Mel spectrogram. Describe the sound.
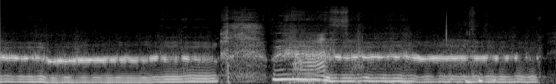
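A person whistles and hums at once to make a UFO sound, trying to play a tune: a steady buzzy hum layered under a warbling whistle; a brief breath breaks it midway before the wavering tone resumes.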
